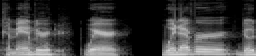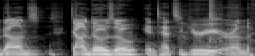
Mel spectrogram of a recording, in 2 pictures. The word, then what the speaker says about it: Dondozo: Oh, we should explain what Dodonzo is. – Yes, please. – Or Dondozo. Sorry, Dondozo. Michael said it wrong. Michael said it wrong for like a day, and we can't say it right now.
